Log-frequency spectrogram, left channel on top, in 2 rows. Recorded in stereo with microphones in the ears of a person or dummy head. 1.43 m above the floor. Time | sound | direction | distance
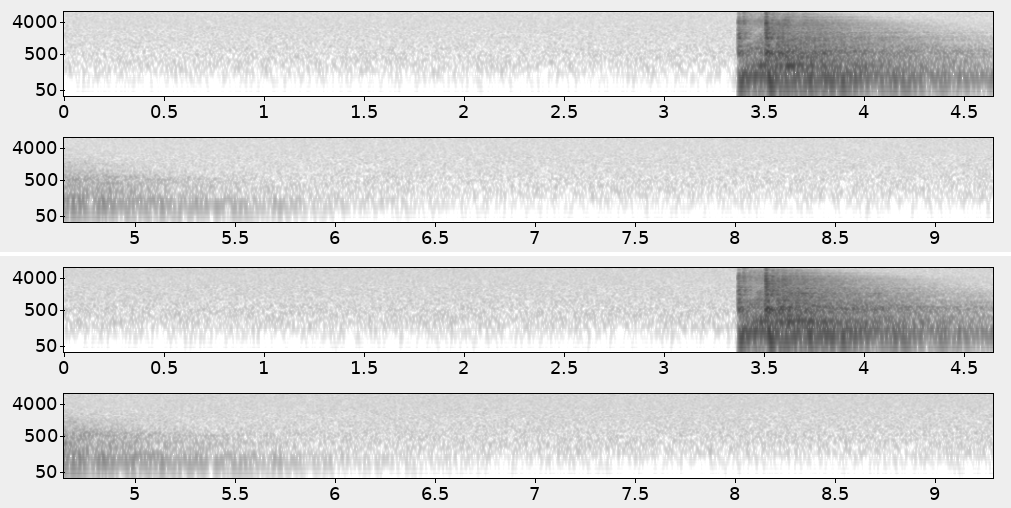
3.4 | a door slam | 5° right (ahead or behind) | 4 m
